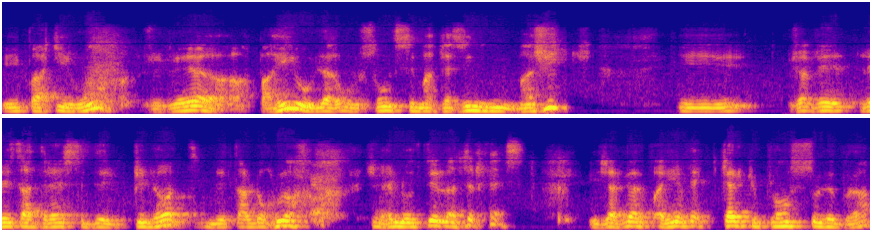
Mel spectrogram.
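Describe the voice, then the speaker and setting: At a medium pitch and with ordinary pitch variation, a man speaks in a somewhat breathy voice. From Brazil (São Paulo). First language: Portuguese (speaking French). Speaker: comic book artist. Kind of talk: interview. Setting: live stream from an art gallery. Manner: halting.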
